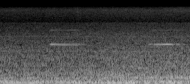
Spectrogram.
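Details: Blue Air fridge showing "UFn" fan-fault code: two high alarm beeps about a second apart over heavy low rumble; faulty vapor fan, fridge also dumps water on the floor; fix is wiring in a three-wire computer fan.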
